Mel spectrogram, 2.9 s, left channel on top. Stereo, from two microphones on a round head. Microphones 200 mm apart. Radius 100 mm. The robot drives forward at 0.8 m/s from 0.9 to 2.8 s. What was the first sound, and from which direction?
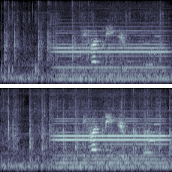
A man speaking, 35° right (ahead or behind).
